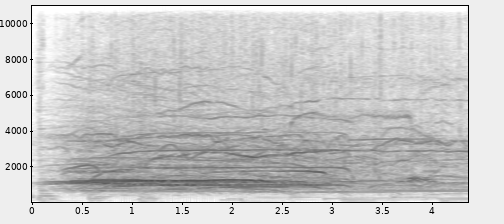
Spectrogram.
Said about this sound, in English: Now, let us go cheer for our teams who are playing the match, Team India and Team England.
